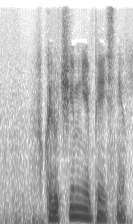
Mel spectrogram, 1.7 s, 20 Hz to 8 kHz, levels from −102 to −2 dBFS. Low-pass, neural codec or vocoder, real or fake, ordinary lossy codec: 7.2 kHz; codec, 16 kHz, 1 kbps, X-Codec, WavLM features, trained on Multilingual LibriSpeech; fake; MP3, 48 kbps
